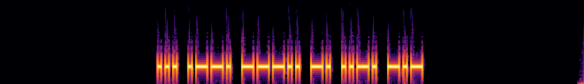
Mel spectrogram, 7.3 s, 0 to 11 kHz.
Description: Morse code, heard as a keyed tone, about 25 wpm, 700 Hz. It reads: SP8NFK
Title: DXCC-100 Call Signs - 6 Characters - 25wpm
